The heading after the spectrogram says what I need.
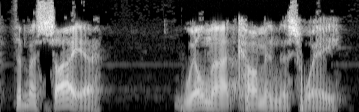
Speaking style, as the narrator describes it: murmured the young man

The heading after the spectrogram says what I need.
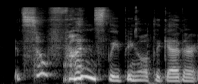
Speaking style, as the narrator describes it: Amy giggled

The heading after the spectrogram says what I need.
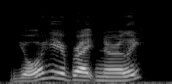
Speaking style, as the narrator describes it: said cheerfully

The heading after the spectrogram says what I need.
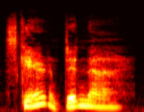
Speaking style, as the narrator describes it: Beth whispered to Tracy

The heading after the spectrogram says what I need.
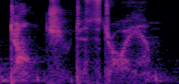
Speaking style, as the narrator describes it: David whispers back to Abishai

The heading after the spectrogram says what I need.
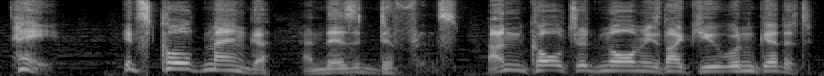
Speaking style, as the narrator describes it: exclaimed, with a faux haughtiness and a huffed and mocked exaggeration

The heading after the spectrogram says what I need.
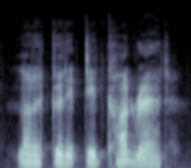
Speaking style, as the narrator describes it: Dana said bitterly

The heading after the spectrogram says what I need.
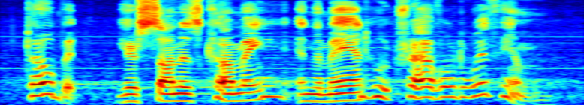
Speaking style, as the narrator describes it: she exclaimed to his father

